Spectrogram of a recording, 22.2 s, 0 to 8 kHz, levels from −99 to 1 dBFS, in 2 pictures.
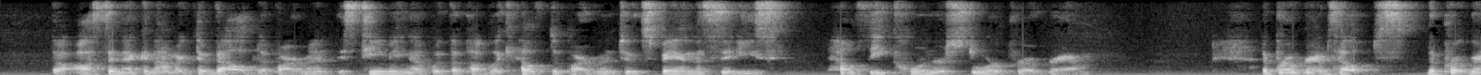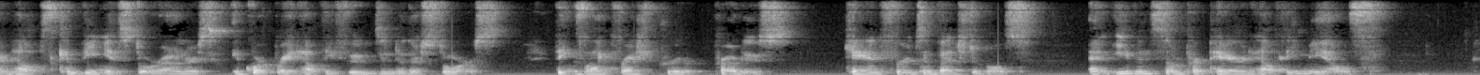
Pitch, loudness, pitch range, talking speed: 130 Hz, -22 LUFS, 120-140 Hz, 140 wpm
